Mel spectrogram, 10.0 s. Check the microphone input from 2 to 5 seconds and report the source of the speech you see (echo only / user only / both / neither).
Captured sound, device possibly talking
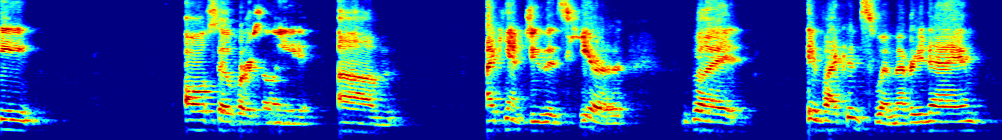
echo only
